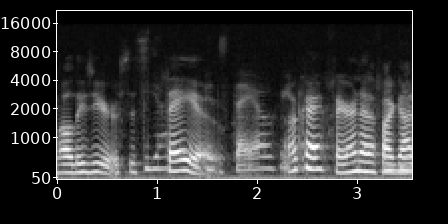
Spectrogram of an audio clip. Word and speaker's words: Theaux: I've been saying it wrong all these years feyo okay fair enough I got it now most people say though or there's that mayor who ran or wit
